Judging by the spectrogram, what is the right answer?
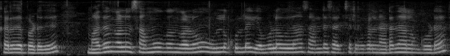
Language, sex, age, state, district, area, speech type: Tamil, female, 30-45, Tamil Nadu, Chennai, urban, spontaneous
